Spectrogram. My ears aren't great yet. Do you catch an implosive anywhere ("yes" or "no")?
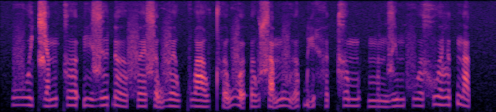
yes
